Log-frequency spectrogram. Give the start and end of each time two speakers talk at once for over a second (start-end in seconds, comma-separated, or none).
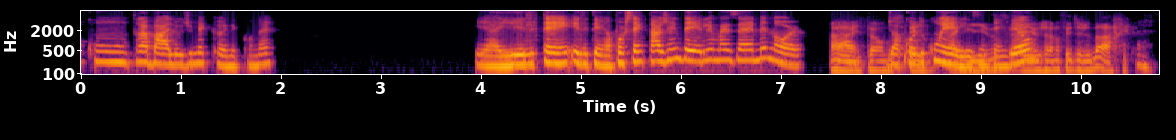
8.1-9.6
